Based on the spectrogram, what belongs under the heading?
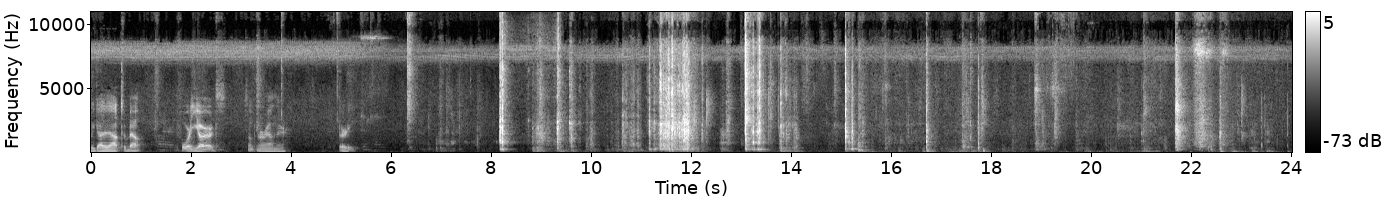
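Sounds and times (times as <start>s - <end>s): scraping rustle: 8.8s - 12.8s.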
